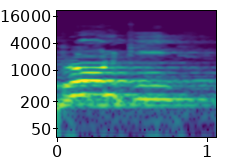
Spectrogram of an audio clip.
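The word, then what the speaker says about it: bronchi: सो the trachea ब्रांचेस out into two ब्रोंकी, ये जो word है इसका प्रोनाउंसिएशन है ब्रोंकी, each leading into a lung.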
